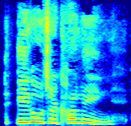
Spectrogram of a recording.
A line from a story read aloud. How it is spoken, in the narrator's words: cried in a loud voice ringing above the din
